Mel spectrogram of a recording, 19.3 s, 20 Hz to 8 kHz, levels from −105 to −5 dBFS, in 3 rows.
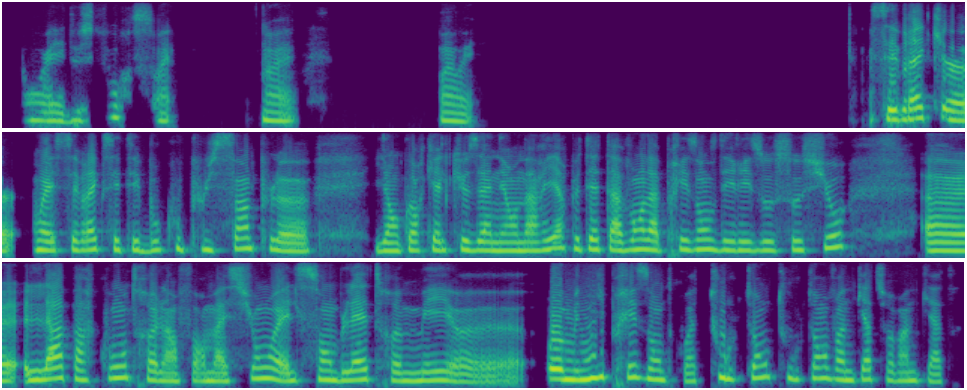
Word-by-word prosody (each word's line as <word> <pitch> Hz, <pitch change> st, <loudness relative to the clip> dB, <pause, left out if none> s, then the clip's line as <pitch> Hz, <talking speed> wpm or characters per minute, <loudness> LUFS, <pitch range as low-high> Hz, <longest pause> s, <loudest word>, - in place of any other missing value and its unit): Ouais. 200 Hz, -2 st, -3 dB
De 205 Hz, +3 st, -6 dB
source, 275 Hz, +7 st, -10 dB
ouais. -, -, -7 dB, 0.6 s
Ouais. 200 Hz, -2 st, -1 dB, 1.0 s
Ouais, 200 Hz, -1 st, -1 dB
ouais. 180 Hz, -2 st, -5 dB, 2.6 s
C'est 225 Hz, -, +3 dB
vrai 235 Hz, +3 st, +4 dB
que 260 Hz, -, -4 dB, 0.3 s
ouais, 210 Hz, -1 st, +4 dB
c'est 210 Hz, +1 st, -3 dB
vrai 220 Hz, +2 st, +2 dB
que 225 Hz, -, -15 dB
c'était 220 Hz, -1 st, -1 dB
beaucoup 215 Hz, +4 st, -3 dB
plus 220 Hz, +1 st, -3 dB
simple, 245 Hz, +2 st, -1 dB
heu, 190 Hz, -1 st, +1 dB, 0.4 s
il 200 Hz, -, -2 dB
y -, -, +4 dB
a -, -, +3 dB
encore 205 Hz, +1 st, -1 dB
quelques 215 Hz, 0 st, -1 dB
années 200 Hz, -1 st, +2 dB
en 200 Hz, 0 st, +2 dB
arrière. 225 Hz, +6 st, +1 dB
Peut-être 235 Hz, -2 st, -1 dB
avant 220 Hz, +2 st, +2 dB
la 220 Hz, -2 st, +3 dB
présence 225 Hz, +1 st, 0 dB
des 210 Hz, -1 st, -1 dB
réseaux 205 Hz, 0 st, -1 dB
sociaux, 215 Hz, +7 st, -2 dB, 0.5 s
heu, 195 Hz, 0 st, +4 dB
là 235 Hz, +4 st, +5 dB
par 225 Hz, -4 st, -2 dB
contre 265 Hz, -4 st, 0 dB
l'information 200 Hz, +5 st, 0 dB
elle 205 Hz, -1 st, +2 dB
semble 210 Hz, 0 st, +1 dB
être 220 Hz, -2 st, 0 dB
mais, 200 Hz, +1 st, +1 dB
heu, 160 Hz, -3 st, -4 dB, 0.2 s
omniprésente 235 Hz, 0 st, +4 dB
quoi 185 Hz, -3 st, -7 dB
tout 260 Hz, +7 st, 0 dB
le 235 Hz, -, -2 dB
temps, 265 Hz, +3 st, -1 dB
tout 265 Hz, -3 st, -5 dB
le 225 Hz, -, -5 dB
temps 255 Hz, +2 st, -1 dB
24 225 Hz, -1 st, 0 dB
sur 215 Hz, -2 st, -6 dB
24. 195 Hz, -3 st, -3 dB
215 Hz, 170 wpm, -23 LUFS, 200-230 Hz, 2.6 s, là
